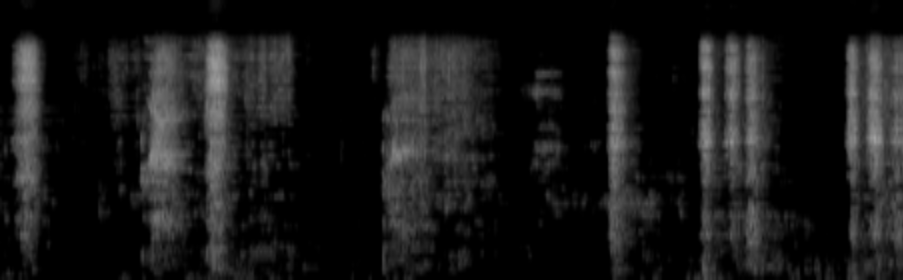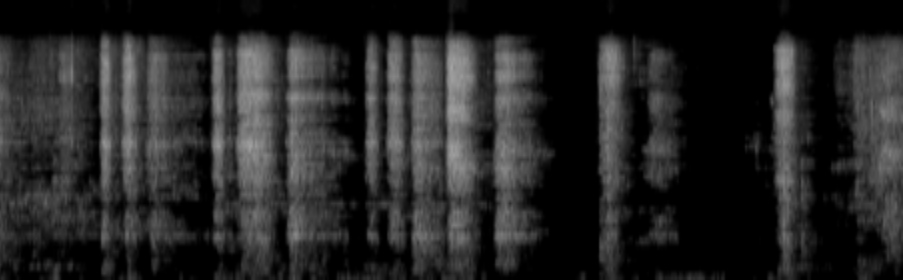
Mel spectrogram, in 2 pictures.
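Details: Natural, uninduced sneezes caught on the second day of recording: a run of sharp, hissing nasal bursts with gasping in-breaths between them in a small room; repeated sneezing.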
